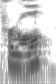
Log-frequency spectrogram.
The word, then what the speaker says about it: Proulx: I feel like her last name is just Proulx and the X is silent, but if I'm wrong, please correct me.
